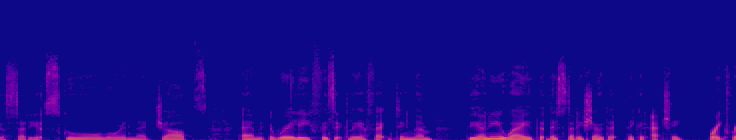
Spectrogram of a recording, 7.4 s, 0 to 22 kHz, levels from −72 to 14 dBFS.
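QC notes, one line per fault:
5.37 to 7.36 s, time-stretched section: speech suddenly runs about 1.49 times faster at unchanged pitch, rushed, likely from software squeezing it by dropping short pieces.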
